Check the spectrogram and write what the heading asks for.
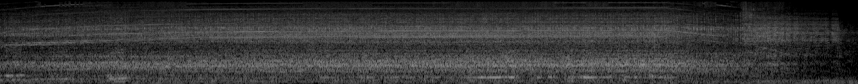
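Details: Lumbar laminectomy/discectomy at L3–L4, surgeon switching to a smaller drill bit: steady high-pitched whine of a high-speed surgical bone drill running almost continuously, winding down near the end.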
